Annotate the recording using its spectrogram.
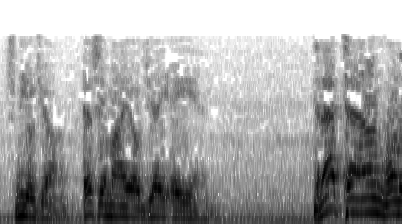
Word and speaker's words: Smiljan: In the year 1856, in the small Yugoslavian town of Smiljan, or Smiljan, pronounce in Yugoslav.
